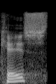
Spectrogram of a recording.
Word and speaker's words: Kees: I'm Kees. It's pronounced Kees. The spelling is Dutch, and it's my grandfather's fault, but you can see me on Twitter there.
